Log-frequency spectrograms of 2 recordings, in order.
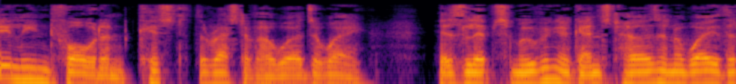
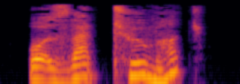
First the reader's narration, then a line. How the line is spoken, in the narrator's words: he gasped, afraid he'd been too bold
